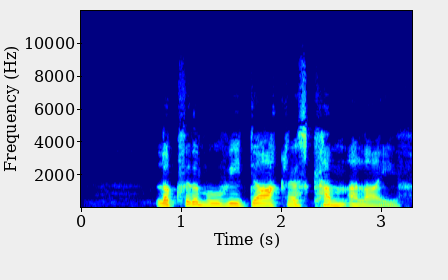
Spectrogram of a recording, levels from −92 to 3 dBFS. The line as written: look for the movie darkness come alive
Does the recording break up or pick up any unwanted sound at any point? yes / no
no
